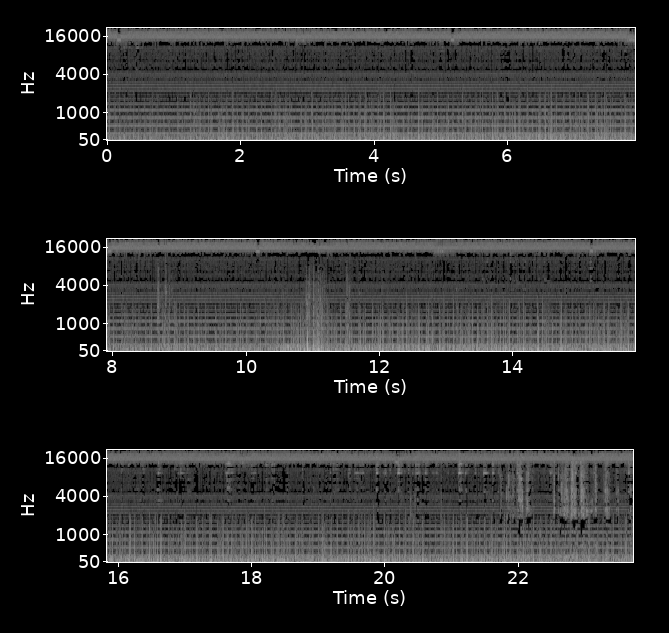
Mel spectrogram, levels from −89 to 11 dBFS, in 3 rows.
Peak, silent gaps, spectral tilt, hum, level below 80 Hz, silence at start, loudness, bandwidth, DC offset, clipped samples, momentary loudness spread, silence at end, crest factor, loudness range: -4 dBFS; none; -4 dB/octave; none; -34 dBFS; 0 s; -27 LUFS; over 20 kHz; 0.9%; under 0.1%; 2 LU; 0 s; 24 dB; 1 LU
